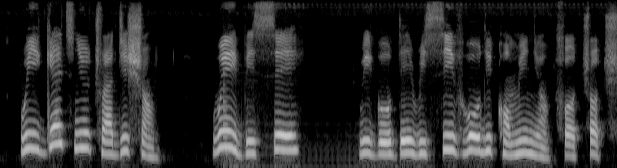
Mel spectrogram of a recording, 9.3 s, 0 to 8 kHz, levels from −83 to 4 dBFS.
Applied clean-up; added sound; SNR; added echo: neural separator model SepFormer DNS4.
